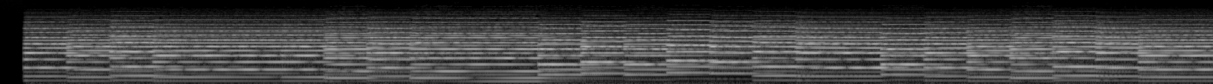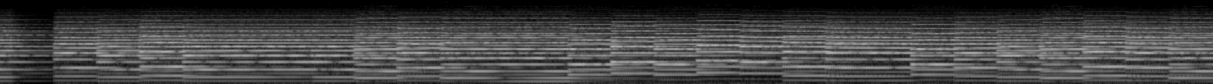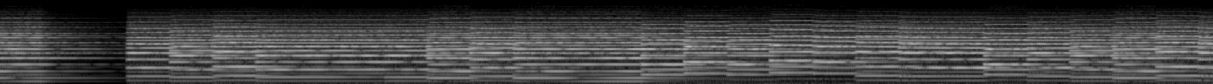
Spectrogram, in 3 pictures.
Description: jen melodie; Dej mi, Pane, bdělé srdce

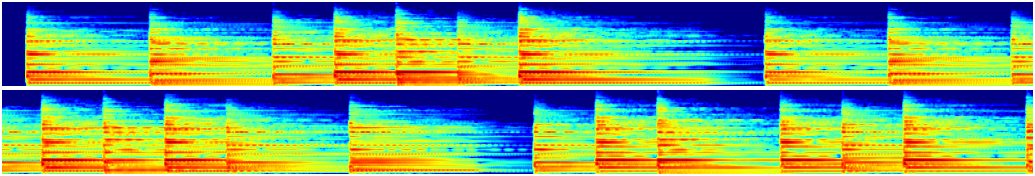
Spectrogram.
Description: klavír; Klavírní verze

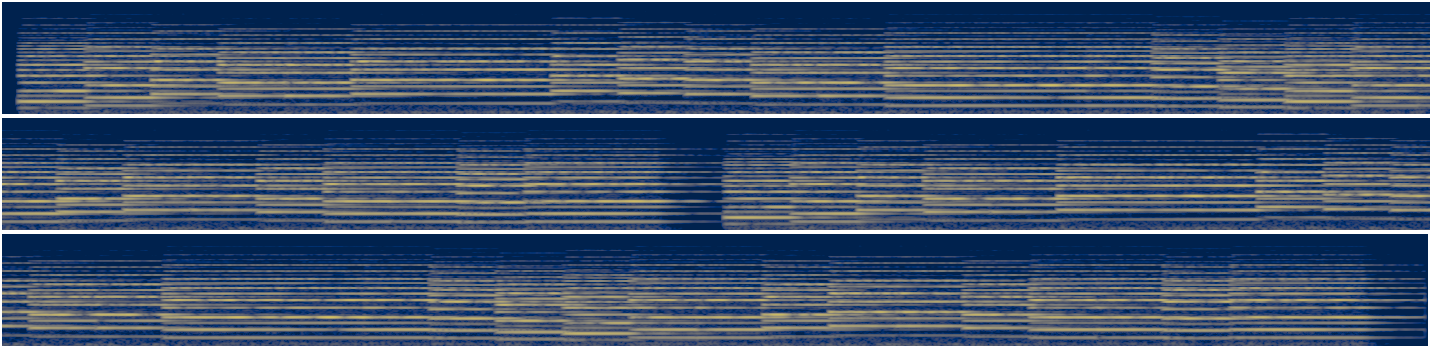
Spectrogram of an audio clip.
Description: jen melodie

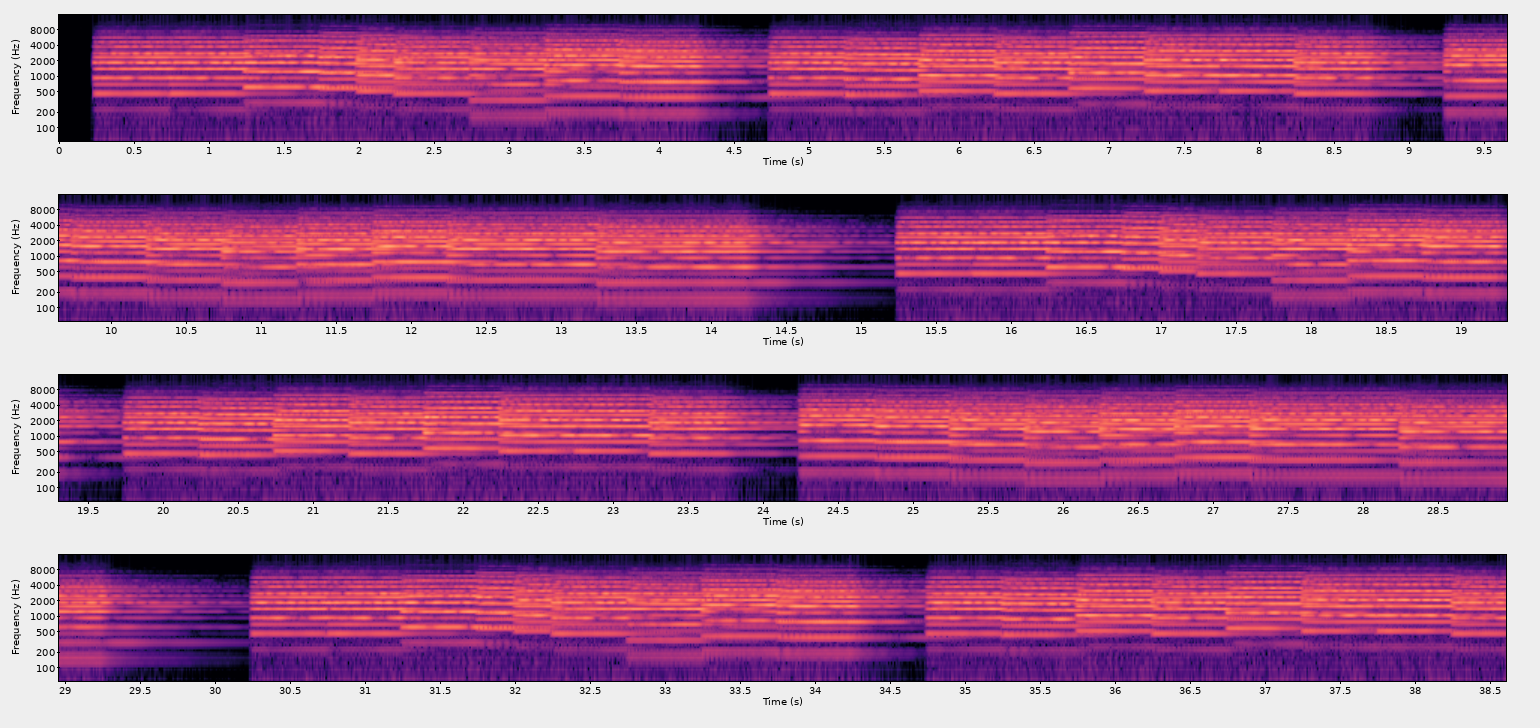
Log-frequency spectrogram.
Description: jen melodie; Onen hněvu den se blíží

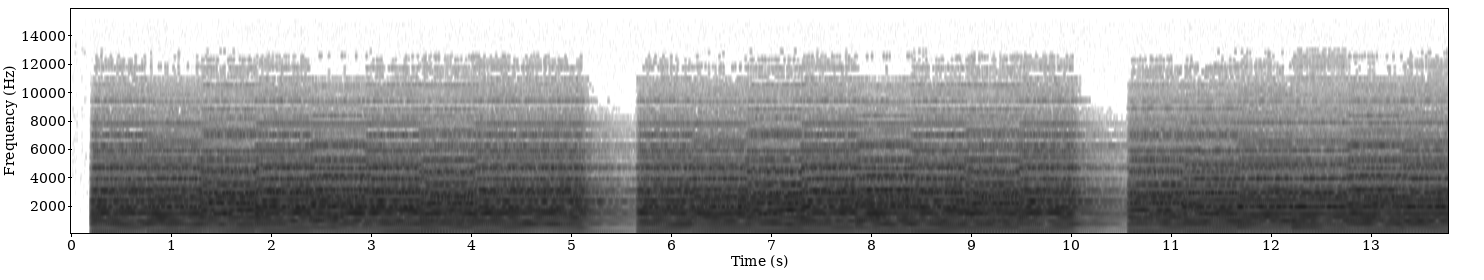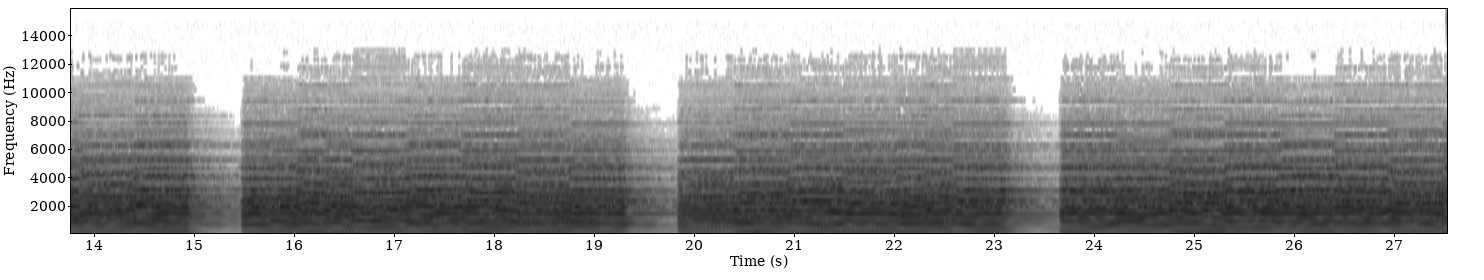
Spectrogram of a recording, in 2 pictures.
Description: varhany

